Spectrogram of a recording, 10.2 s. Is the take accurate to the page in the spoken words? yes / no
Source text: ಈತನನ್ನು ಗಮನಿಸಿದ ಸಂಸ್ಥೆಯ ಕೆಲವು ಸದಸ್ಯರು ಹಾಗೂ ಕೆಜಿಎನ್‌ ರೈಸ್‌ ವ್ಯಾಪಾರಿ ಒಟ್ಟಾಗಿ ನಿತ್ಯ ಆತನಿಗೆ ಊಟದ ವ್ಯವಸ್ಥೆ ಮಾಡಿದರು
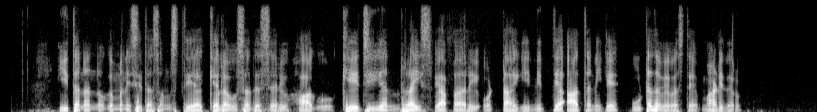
yes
